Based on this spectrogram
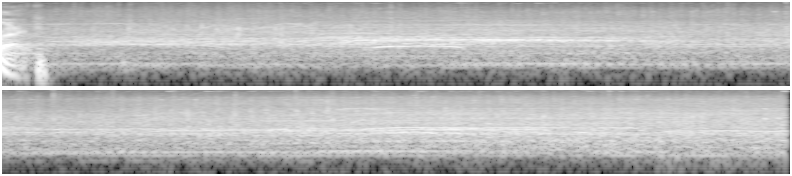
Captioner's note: cheers and applause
